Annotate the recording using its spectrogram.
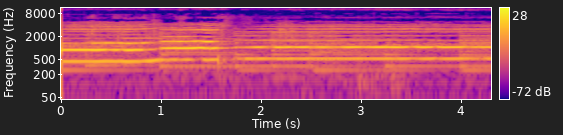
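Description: A young woman's solo voice singing long held notes, stepping up to a slightly higher held note about a second in, over instrumental accompaniment.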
